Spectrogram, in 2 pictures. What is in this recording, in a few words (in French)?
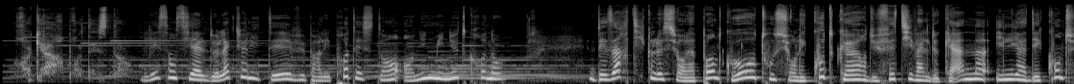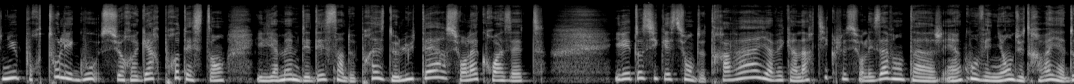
Spot radio; Regards protestants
